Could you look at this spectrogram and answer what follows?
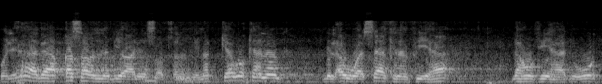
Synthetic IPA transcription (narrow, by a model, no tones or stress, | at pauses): wɪlɪhaːðaqɑsˤɑɾˤɑnːabɪjːʕalejhsˤːɑːt̪wslaːmfimakːawakaːna | bɪlʔawːalsaːkɪnanfiːha | lahʊfiːhad̪uːɾ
